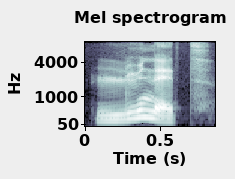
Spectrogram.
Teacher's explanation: La langue vient bien frapper le palais pour le T final. mais l'air le siffle absolument pas pour le S.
